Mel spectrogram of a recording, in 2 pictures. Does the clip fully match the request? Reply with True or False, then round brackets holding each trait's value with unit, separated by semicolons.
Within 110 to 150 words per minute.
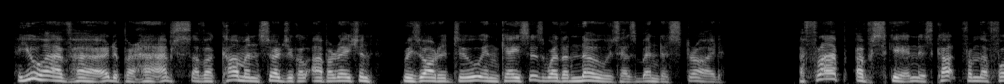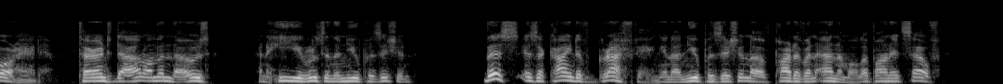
False (165 wpm)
